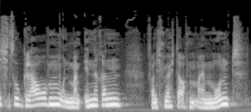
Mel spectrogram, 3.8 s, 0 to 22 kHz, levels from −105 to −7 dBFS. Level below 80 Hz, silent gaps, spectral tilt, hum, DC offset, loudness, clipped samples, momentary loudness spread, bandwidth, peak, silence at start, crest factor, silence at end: -54 dBFS; none; -8 dB/octave; none; under 0.1%; -19 LUFS; under 0.1%; 6 LU; 13.5 kHz; -6 dBFS; 0 s; 14 dB; 0.1 s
